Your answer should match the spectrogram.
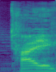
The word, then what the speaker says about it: Tadhg: And today we have a guest, Tadhg Hickey. Is that right? Am I saying Beautiful. that right? Yeah, it's beautifully pronounced.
